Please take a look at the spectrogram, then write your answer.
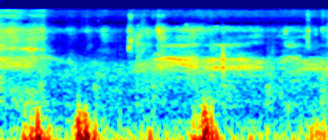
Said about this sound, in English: There will be hundreds of crows in there. And I'm not, you know, I'm not just making that up. It is a vastly populated crow tree and it's quite cool when they all decide to go because it's like a uh, I think they call it a murder of crows, don't they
